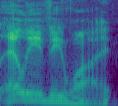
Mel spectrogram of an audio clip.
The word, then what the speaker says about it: Levy: think he is and his name is strangely pronounced it's spelled l-e-v-y and he would like it said Levy that's right is that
